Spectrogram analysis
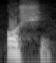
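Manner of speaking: "ওসি" with স carried onto the second syllable; linked pronunciation. Shown as a demonstration. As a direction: say "ওসি" with an s sound, not a t. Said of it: "উচ্চারণটা হয়ে যাবে".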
